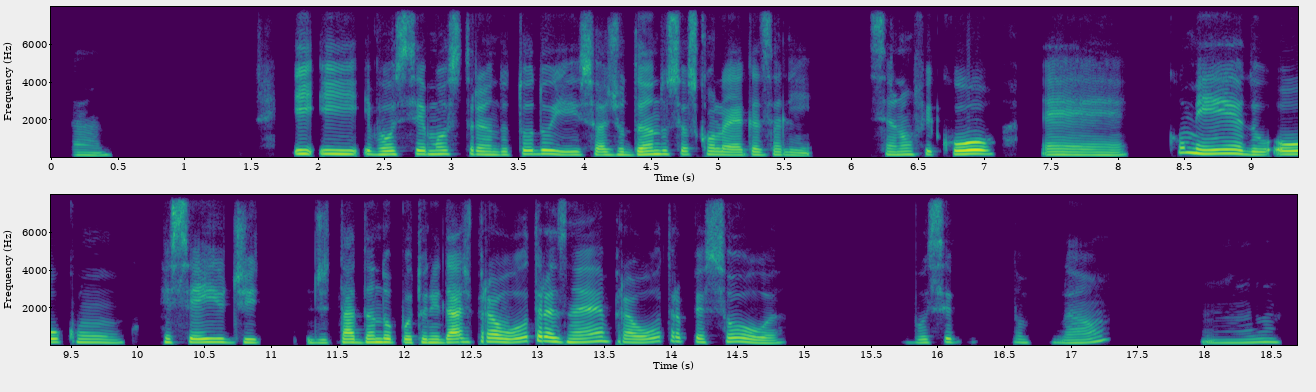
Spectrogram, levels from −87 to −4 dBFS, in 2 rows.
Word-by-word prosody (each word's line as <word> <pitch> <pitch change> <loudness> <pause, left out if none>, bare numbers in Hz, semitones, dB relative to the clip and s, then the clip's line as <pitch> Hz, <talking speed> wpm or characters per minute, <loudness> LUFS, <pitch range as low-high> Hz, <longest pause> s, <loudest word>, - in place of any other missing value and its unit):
Tá. 135 -2 -9 1.4
E 195 0 +4
e 190 -2 +3
e 180 - 0
você 175 +2 0
mostrando 180 -4 -2
tudo 185 +4 +1
isso, 155 -3 -1
ajudando 155 +4 +1
os 180 - -2
seus 165 -1 -4
colegas 150 -2 -2
ali, 135 -6 -6 0.4
você 155 - -6
não 160 +2 -2
ficou, 185 +4 +5 0.3
eh, 145 -3 -3 0.3
com 255 - -4
medo, 200 -8 +4
ou 175 +1 +4
com 165 -4 -4 0.3
receio 180 +1 +2
de 160 0 -3 0.3
de 150 0 -7
tá 170 +2 +2
dando 175 +2 +2
oportunidade 170 +1 +2
para 200 -1 +3
outras 200 +3 +2
né, 190 +6 +1
pra 175 -5 -2
outra 210 +7 -2
pessoa? 180 -7 -2 0.9
Você 160 +3 -6 0.4
não 165 -3 -10 0.2
Não? 155 - -7 0.7
Hum. 155 +5 -8
170 Hz, 120 wpm, -22 LUFS, 155-185 Hz, 1.4 s, ficou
